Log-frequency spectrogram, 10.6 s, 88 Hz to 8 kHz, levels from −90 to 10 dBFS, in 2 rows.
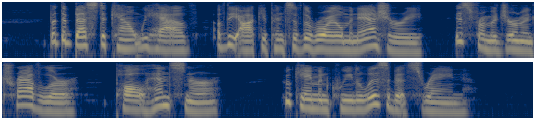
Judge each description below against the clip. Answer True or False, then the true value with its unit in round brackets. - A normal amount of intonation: True (3.8 semitones)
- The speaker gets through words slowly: False (160 wpm)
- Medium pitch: True (180 Hz)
